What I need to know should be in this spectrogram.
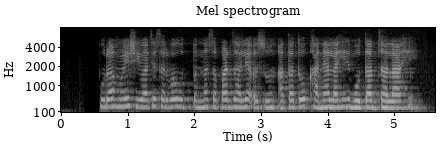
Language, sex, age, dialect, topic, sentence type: Marathi, female, 25-30, Standard Marathi, agriculture, statement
